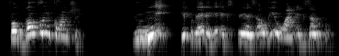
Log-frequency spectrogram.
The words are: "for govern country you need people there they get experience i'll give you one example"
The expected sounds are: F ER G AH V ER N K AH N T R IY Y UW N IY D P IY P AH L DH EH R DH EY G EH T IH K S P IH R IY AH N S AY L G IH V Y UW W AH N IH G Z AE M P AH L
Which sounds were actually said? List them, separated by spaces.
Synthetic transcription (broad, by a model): F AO G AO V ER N K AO N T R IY Y UW N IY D P IY P AH L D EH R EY G EH T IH K S P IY R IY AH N S AY W G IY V Y UW W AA N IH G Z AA M P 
